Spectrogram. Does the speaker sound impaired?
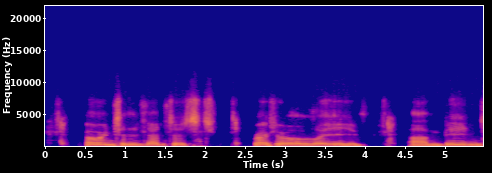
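Yes: oral cancer salvage surgery, partial tongue, mandible and soft palate resection; 12-hour salvage surgery, MD Anderson, removed left lower jawbone, esophageal nerves, soft palate hole; oral and tongue base carcinoma, six surgeries, four recurrences, 36 IMRT, no evidence of disease; severe dysphagia since salvage surgery, supraglottal swallow, Tongometer tongue training for safer swallow and articulation.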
